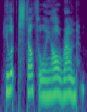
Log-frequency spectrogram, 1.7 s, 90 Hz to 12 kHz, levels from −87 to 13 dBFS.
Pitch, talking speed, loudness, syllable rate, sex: 200 Hz, 205 wpm, -18 LUFS, 5.5 syllables/s, female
